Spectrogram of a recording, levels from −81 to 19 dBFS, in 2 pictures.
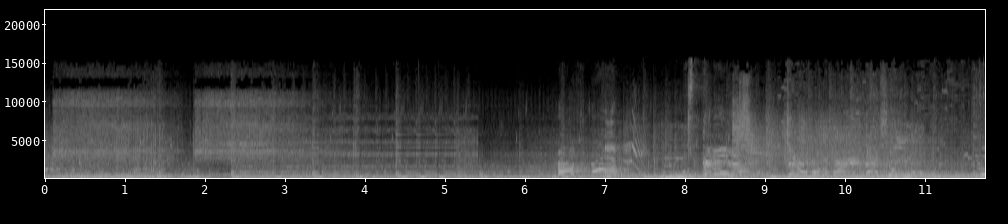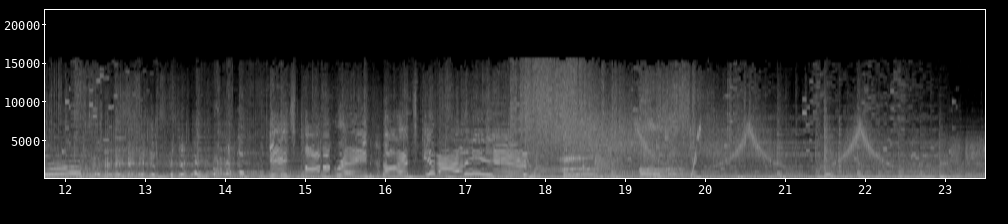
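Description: CD stuck on one turn at 4.67 to 5.14 s: the laser jumps back a track, so a 0.24 s piece of audio plays twice, with a brief mute at each jump.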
